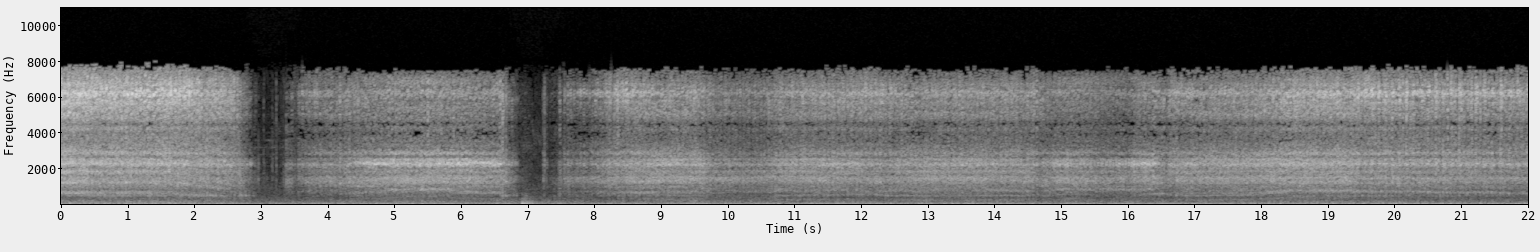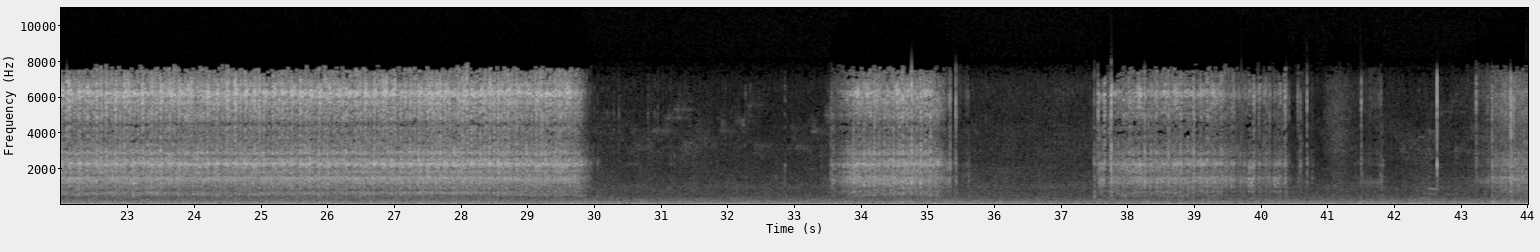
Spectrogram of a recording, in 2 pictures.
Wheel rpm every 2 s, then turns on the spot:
160, 60, 80, 50, 70, 60, 70, 60, 70, 100, 90, 70, 70, 80, 70, 0, 10, 40, 10, 40, 10, 10.
40-42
